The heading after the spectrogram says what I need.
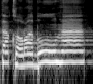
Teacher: فلا تق قاف پر قلقلہ اور را کو پر پڑھیں گے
